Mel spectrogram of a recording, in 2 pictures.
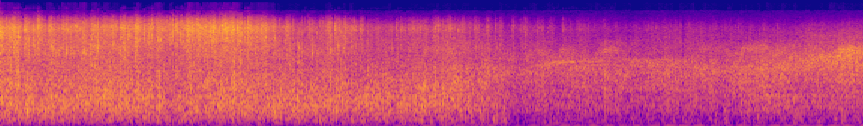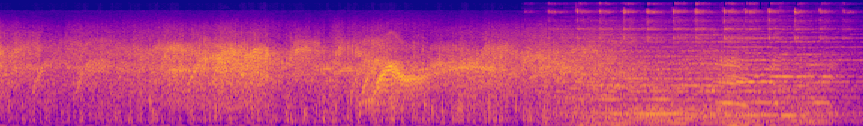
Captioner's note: Movie excerpt - The Birds: Sounds of bird wings flapping and children screaming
